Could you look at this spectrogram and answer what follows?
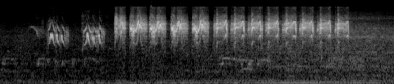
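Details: Sunbird in energetic wild-type song, calling a rival male: two short buzzy notes, then a loud run of harsh high rasping pulses repeated about five per second, followed by a faint steady hiss.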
